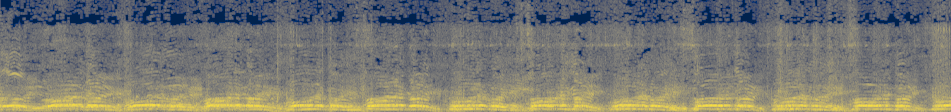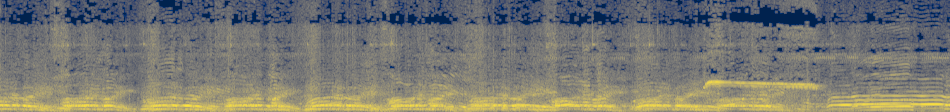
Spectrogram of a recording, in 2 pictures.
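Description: A crowd of mikoshi bearers chanting a short call in unison, over and over, a little more than once a second. A brief steady high tone sounds near the end.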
